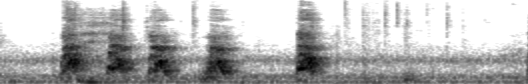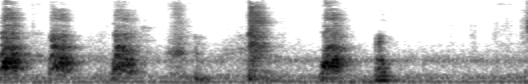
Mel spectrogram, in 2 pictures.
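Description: Poodle puppy barking: about eleven short barks, five in quick succession in the first three seconds, then after a short pause about six more.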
